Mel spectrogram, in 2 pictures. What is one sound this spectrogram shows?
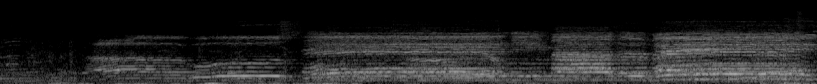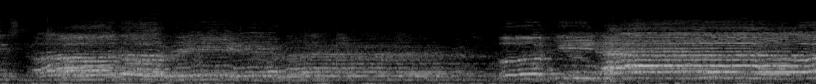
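A man sings into a microphone over a loudspeaker.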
